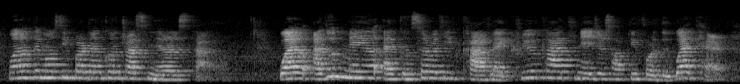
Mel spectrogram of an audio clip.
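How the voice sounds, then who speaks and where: This scripted mock TV broadcast is hosted by a young woman, a teenager or young adult, who sounds like a student presenter. Her voice has a fairly high pitch and fairly bright tone. The recording is very echoey, with a distant mic and faint noise.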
